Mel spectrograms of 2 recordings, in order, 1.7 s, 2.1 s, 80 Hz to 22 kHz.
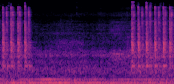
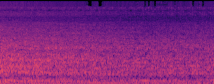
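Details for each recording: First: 2007 Nissan Murano at auction, key turned: rapid machine-gun clicking about fifteen a second in short bursts with no cranking; starter not engaging, won't start. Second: 2006 Ford Freestyle at city auction, hood up, started right up on a jump box; steady even idle hum with no knocks, ticks or misses; sounds pretty good, healthy idle.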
